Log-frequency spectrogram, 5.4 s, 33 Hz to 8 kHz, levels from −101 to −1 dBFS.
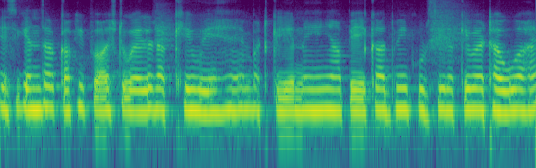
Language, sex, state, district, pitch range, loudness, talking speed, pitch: Hindi, female, Punjab, Pathankot, 210-225 Hz, -16 LUFS, 225 wpm, 220 Hz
